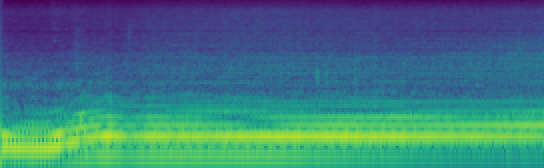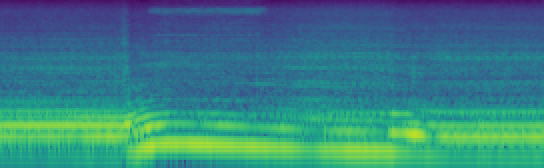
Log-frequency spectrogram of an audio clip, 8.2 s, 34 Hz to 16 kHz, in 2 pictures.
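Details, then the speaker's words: Acura RSX Type S with a new full Spec D cat-back exhaust, joined where it was cut and held by 2 of 3 bolts, so a leak is possible; deep, clean revs held then blipped, no rasp or rattle; healthy aftermarket exhaust note. "Honestly, I like it a lot. It's really deep toned. It doesn't have a lot of ricey sound, if that makes sense. I was expecting it to sound a lot more ricier for what it is."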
